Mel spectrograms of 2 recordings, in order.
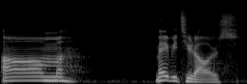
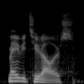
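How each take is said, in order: First: A filler 'um' comes before the answer. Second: A silent pause comes before the answer. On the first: The speaker sounds unsure. The speaker calls it wrong. "I would say, um" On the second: The speaker sounds confident. The speaker calls it right. "That pause versus saying um"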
